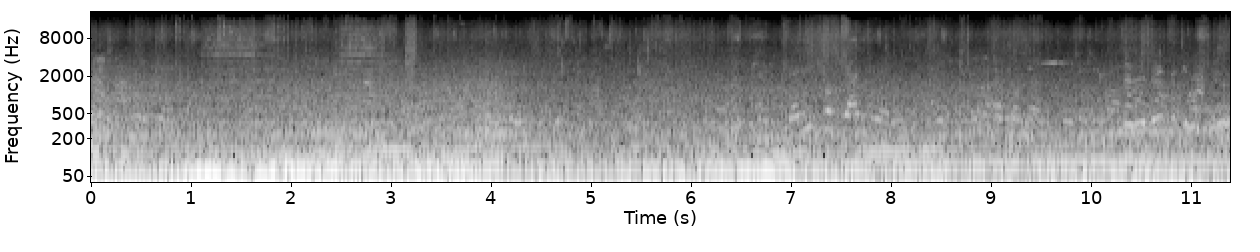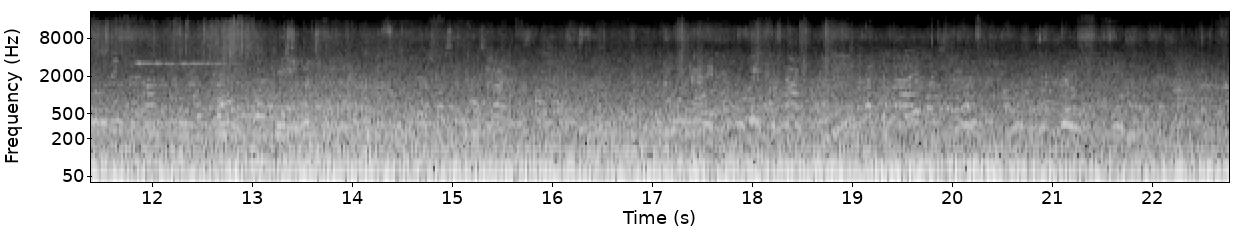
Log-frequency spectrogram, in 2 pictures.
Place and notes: Lychakivs'kyi district, Lviv, Lviv Oblast, Ukraine - Vinnikivskiy Market
Among vendors at the sidewalk in front of the market, selling home-grown and -made produce. Binaural recording.
L'viv, Lviv Oblast, Ukraine, 4 April 2015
